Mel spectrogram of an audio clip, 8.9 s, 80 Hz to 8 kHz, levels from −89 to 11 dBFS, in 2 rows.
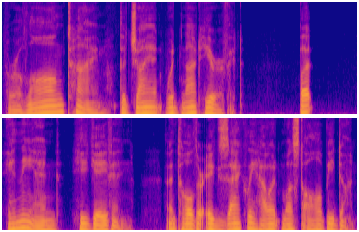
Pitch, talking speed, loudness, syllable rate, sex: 95 Hz, 190 wpm, -18 LUFS, 4.2 syllables/s, male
